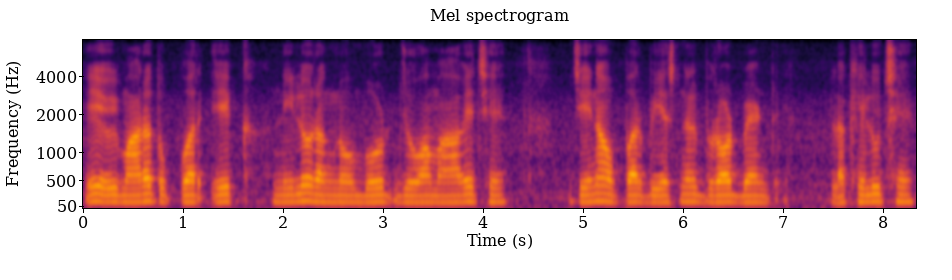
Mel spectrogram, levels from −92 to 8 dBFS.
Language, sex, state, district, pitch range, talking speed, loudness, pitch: Gujarati, male, Gujarat, Valsad, 120-130 Hz, 135 wpm, -18 LUFS, 125 Hz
